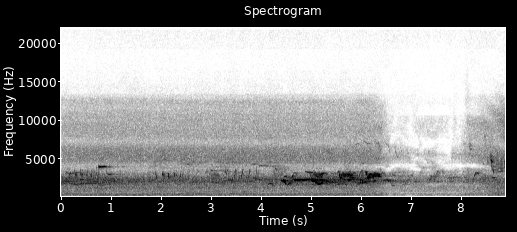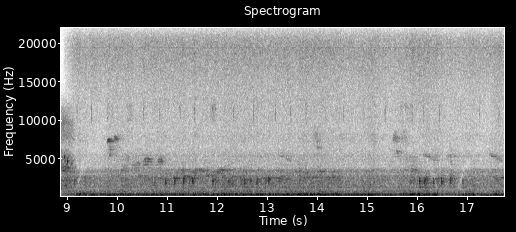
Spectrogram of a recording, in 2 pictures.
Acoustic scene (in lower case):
park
